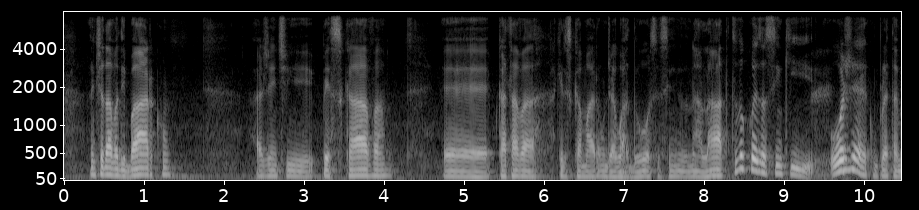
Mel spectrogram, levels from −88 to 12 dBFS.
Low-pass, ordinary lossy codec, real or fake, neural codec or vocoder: 7.2 kHz; none; fake; vocoder, 44.1 kHz, 128 mel bands every 512 samples, BigVGAN v2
